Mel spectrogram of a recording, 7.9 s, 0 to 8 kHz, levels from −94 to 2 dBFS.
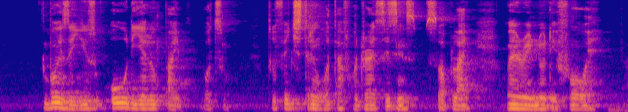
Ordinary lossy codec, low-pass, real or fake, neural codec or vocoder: none; none; real; none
